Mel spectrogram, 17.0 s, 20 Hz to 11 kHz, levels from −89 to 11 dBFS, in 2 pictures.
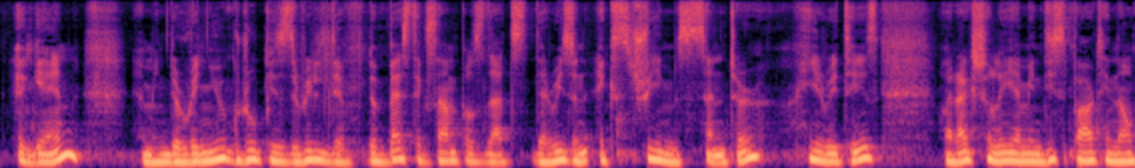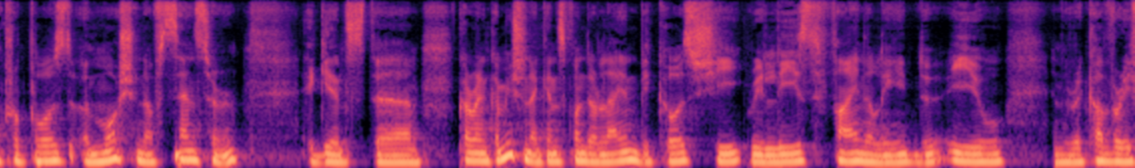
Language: Hungarian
